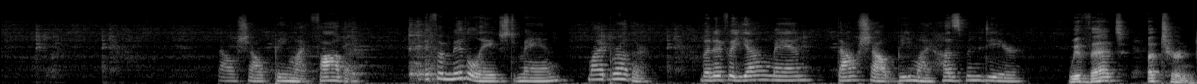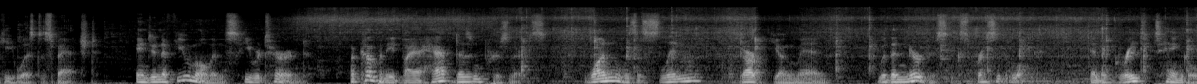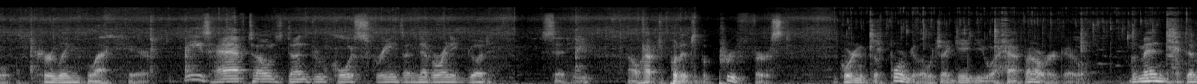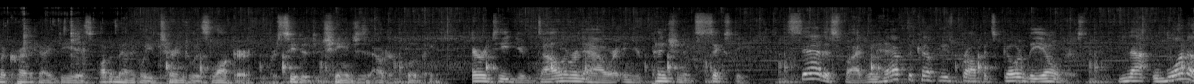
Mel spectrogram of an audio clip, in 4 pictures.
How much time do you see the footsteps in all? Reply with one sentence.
The footsteps can't be heard in this clip.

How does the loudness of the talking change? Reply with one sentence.
The loudness of the talking stays about the same.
